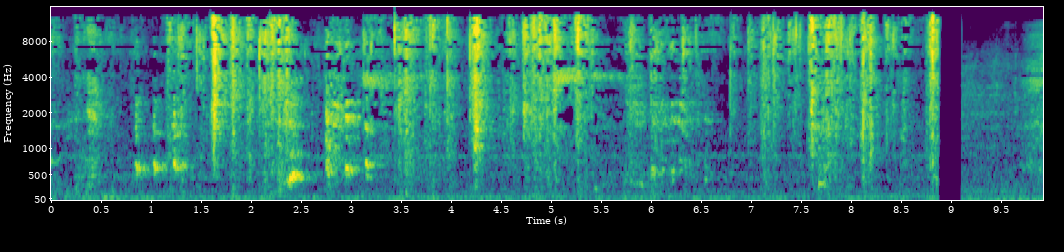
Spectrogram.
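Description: Paper crinkles and scrapes as a cat steps across a hard floor.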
